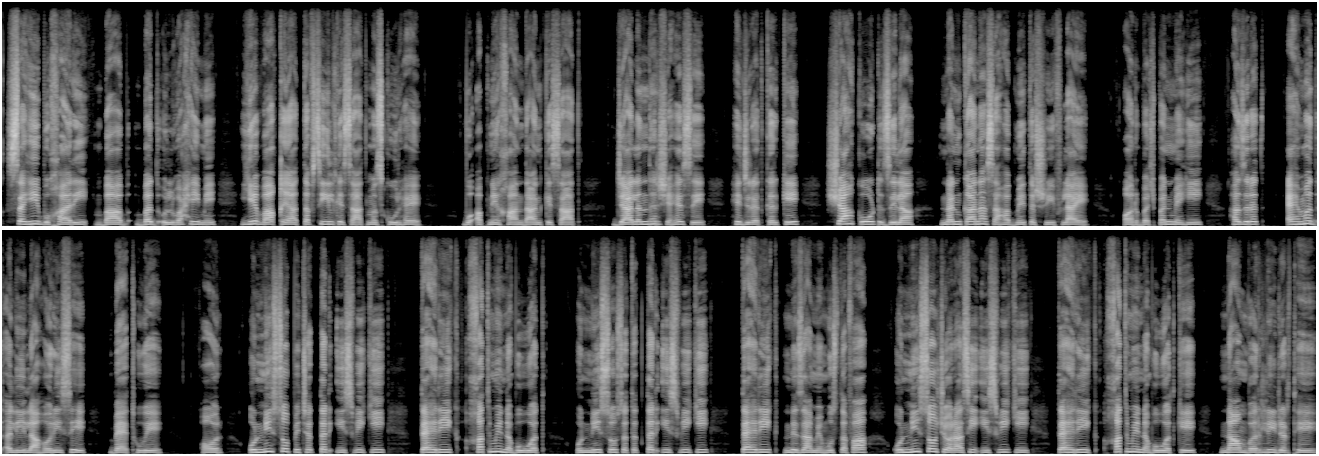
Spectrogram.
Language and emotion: Urdu, neutral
